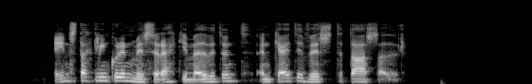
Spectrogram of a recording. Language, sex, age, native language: Icelandic, male, 20-29, Icelandic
